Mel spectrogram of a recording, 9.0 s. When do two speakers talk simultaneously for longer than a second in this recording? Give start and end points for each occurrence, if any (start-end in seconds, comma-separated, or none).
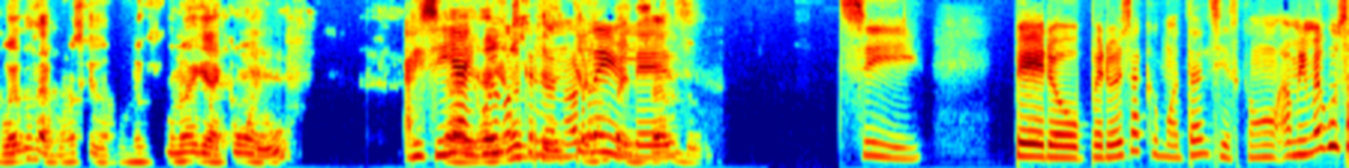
2.9-4.7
